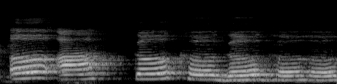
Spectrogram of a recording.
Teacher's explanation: तो हम देखते हैं वर्ण अ, आ क, ख, ग, घ, ह, विसर्ग कंठ से मुख खुला जीभ की जड़ कंठ से लगी हुई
